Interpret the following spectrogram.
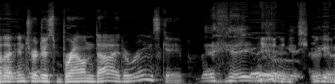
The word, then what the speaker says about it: RuneScape: He asks, question, how did your parents pronounce RuneScape growing up? My dad always called it that RimScape job, as in rim. That Rimscape game, as in rim job. RuneScape. Mine was RoomScape.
